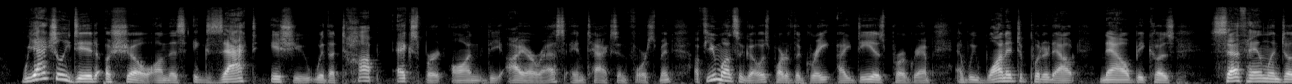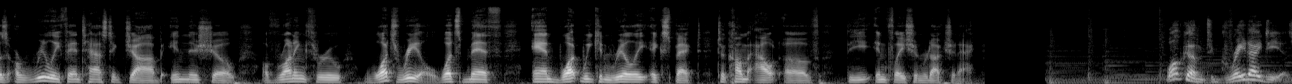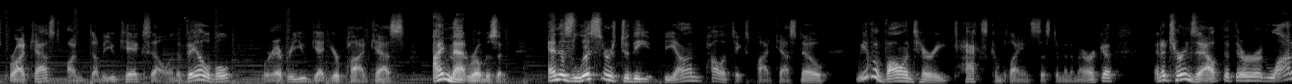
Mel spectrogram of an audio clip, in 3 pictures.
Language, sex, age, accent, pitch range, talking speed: English, male, 40-59, American, 100-155 Hz, 175 wpm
